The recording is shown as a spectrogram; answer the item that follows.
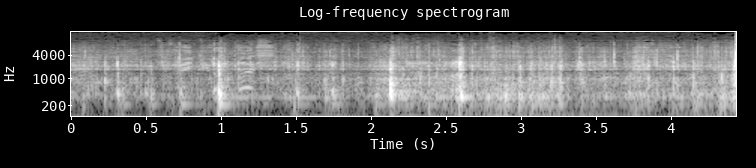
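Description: Mountain bike rattling over a rough, muddy dirt track, with irregular sharp knocks and clatters, the loudest about a second in and twice more past the halfway point.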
